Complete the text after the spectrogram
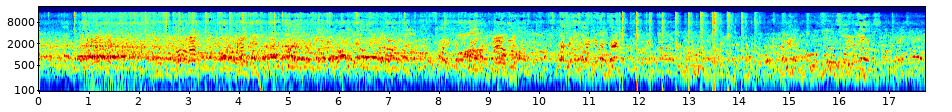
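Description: A large crowd of fans sings and chants loudly outdoors.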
